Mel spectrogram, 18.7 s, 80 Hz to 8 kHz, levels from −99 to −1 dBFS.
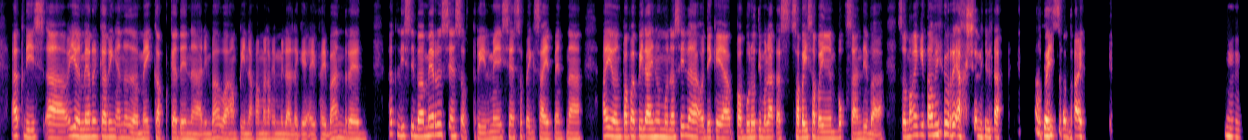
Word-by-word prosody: At 180 0 -1
least, 155 0 -2
ah, 140 -2 +3
ayun, 170 -2 +3
meron 160 +1 +2
ka 160 - +2
ring 160 -1 -1
ano, 145 +1 -4
'no 125 -2 +1 0.3
cap 135 -1 -3
ka - - 0
din 120 -1 -1
na 110 -2 -3
halimbawa, 120 +1 -4
ang 115 - -10
pinakamalaki 115 0 -5
mong 115 0 -5
ilalagay 110 +1 -3
ay 110 0 -5
500. 120 +1 -2 0.3
At 230 -2 -6
least, 185 0 -4
'di - - -2
ba, 165 0 +5
merong 200 +4 +2
sense 180 -1 -3
of 140 - -6
thrill, 125 -2 -4
may 135 +1 -1
sense 145 +1 -4
of 155 - -12
excitement 120 -2 -2
na 120 -1 -2 0.3
ayon, 170 -2 +4
papapilahin 165 0 +4
mo - - +2
muna 155 0 0
sila, 175 -2 +1
o - - 0
'di 150 +2 -2
kaya 140 -2 +3
pabunutin 150 +2 0
mo 145 - -2
lahat 150 -4 0
tapos 125 - -7
sabay-sabay 150 -2 +3
na 130 - -4
buksan, 120 -5 -3
'di 130 - -3
ba? 110 -1 -2 0.2
So - - +2
makikita 200 +4 +2
mo 205 - +3
yung 225 0 +3
reaction 185 -3 +3
nila 160 0 +1 0.5
sabay-sabay. 170 -3 +5 2.1
Hmm. 170 -3 0
150 Hz, 185 wpm, -23 LUFS, 120-165 Hz, 2.1 s, ba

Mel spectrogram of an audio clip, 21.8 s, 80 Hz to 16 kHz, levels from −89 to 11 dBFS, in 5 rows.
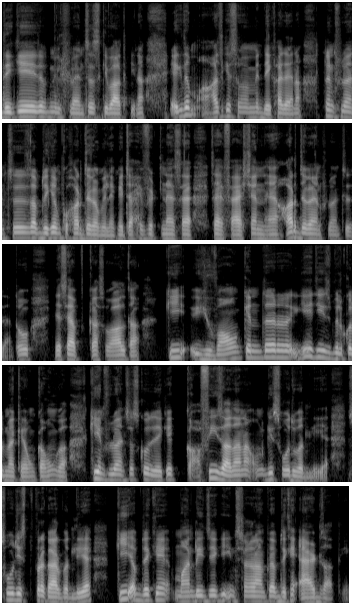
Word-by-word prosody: देखिए, 130 +3 +5
जब 130 -1 0
इन्फ्लुएंसर्स 110 -1 -4
की 120 - -4
बात 110 -1 +5
की - - -9
ना 115 +2 -4 0.3
एकदम 180 +3 +2
आज 120 +4 -2
के 150 +1 -3
समय 125 -3 -6
में 120 0 -6
देखा 105 +2 +2
जाए 105 -2 +2
ना, 110 - -4 0.3
तो 155 - +1
इन्फ्लुएंसर्स, 130 0 -1
अब 130 -2 +3
देखिए 125 +1 +3
हमको 125 -1 -4
हर 125 -1 +3
जगह 110 -2 +3
मिलेंगे 100 +1 -4
चाहे 110 +2 -3
फ़िटनेस 110 0 -4
है, 110 -2 +5 0.3
चाहे 115 -2 +1
फ़ैशन 105 +2 +1
है 110 +1 0
हर 140 +2 +7
जगह 120 -1 +3
इन्फ्लुएंसर्स 105 -2 -10
हैं। - - -16
तो, 120 +2 -1 0.3
जैसे 115 +1 +1
आपका 115 0 +2
सवाल 110 +1 +2
था 105 +1 0 0.4
कि, 170 0 -2
युवाओं 120 +3 -1
के - - +3
अंदर 165 +2 +2 0.2
ये 195 +1 -2
चीज़ 170 -4 -2
बिल्कुल 130 -2 -1
मैं 110 - +2
केहूँ 105 0 -3
कहूँगा 110 0 -2 0.3
कि, 170 - +5
इन्फ्लुएंसर्स 135 -2 -2
को 145 - +2
लेके 120 +2 0 0.2
काफ़ी 175 0 -1
ज़्यादा 125 -3 +7
ना 130 +1 +1
उनकी 130 +4 -5
सोच 125 -3 0
बदली 100 -3 -3
है। - - -7 0.3
सोच 155 -1 0
इस 150 -6 +1
प्रकार 115 -3 +7
बदली 110 0 -2
है 130 +3 +5 0.3
कि, 175 +1 +3
अब 145 - +2
देखें 145 +2 +1 0.2
मान 120 +1 +1
लीजिए 130 +1 0
कि 145 - -3
इंस्टाग्राम 125 -1 +1
पे 125 - +2
अब 120 - +1
देखें 115 +5 -1
ऐड्स 105 -3 +3
आती - - -9
हैं - - -23
120 Hz, 210 wpm, -26 LUFS, 110-135 Hz, 0.4 s, हर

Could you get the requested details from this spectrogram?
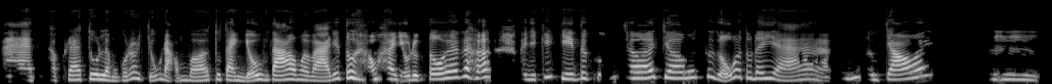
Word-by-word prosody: À, 190 - -3 0.3
thì 185 - -44
thật 190 -1 -10
ra 215 0 0
tui 235 +2 +2
là 210 - +3
một 175 - -7
người 185 - -4
rất - - -2
là 280 - -1
chủ 195 +5 -6
động 195 -2 -2
bà 175 - 0
ơi, 180 +2 +1
tui 230 - -5
toàn 190 -4 +1
dụ 160 - +2
người 215 - -5
ta 210 -1 +7
hông 235 -2 +3
à 205 - 0
bà 175 -2 +4
chứ 255 - -1
tui 300 +3 +5
hổng 220 0 -2
ai 245 -3 +2
dụ 190 0 0
được 210 0 +1
tui 245 +2 +3
hết 315 +2 +3
á, 330 -3 +4 0.3
tại 230 - -7
vì 225 - -3
cái 335 +10 -4
gì 250 -3 +2
tui 275 +4 -3
cũng 270 +6 -14
chơi 285 -2 0
hết 330 +2 +1
trơn 310 -3 +2
á, 290 +2 0
cứ 355 - -3
rủ - - 0
là 345 - -2
tui 295 -3 -4
đi 280 0 0
à, 185 -1 -2 0.4
tui 265 - -8
muốn 315 - -4
từ 220 -1 -7
chối, 265 - +3 0.6
ừm, 235 - -10
ừm. 220 -3 -5
235 Hz, 300 wpm, -19 LUFS, 205-285 Hz, 0.6 s, ta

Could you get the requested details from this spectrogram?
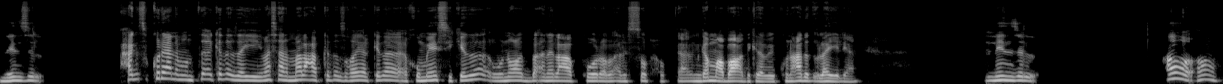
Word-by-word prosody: ننزل 175 +3 0 0.7
حجز 240 +3 -1
كورة 280 +2 -1
يعني 260 -3 +3
منطقة 215 +3 -4
كده 240 0 -4
زي 185 -3 +1
مثلًا 205 0 0
ملعب 200 +1 +2
كده 200 0 -6
صغير 185 +1 -1
كده 190 -3 -2
خماسي 180 +3 0
كده، 200 +4 -2
ونقعد 170 0 0
بَقى 170 0 -2
نلعب 165 -2 +3
كورة 160 -1 0
بَقى 150 0 -3
للصبح 145 +1 -6
وبتاع، 150 +1 -8
نجمّع 150 +1 +4
بعض 150 -1 +6
كده، 140 -1 -2
بيكون 140 +3 -3
عدد 165 -2 +3
قليل 140 -1 +1
يعني. 140 +1 -9 1.3
ننزل 185 -1 +1 1.3
آه، 265 -1 +5
آه 205 -4 -4
180 Hz, 150 wpm, -23 LUFS, 155-200 Hz, 1.3 s, بعض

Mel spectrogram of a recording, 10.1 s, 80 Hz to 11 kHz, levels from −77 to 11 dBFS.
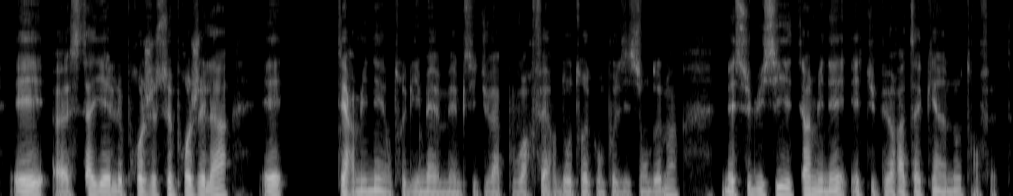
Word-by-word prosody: et 95 +3 +6
heu, 80 - +2
ça 100 +5 +1
y 100 - +4
est 100 - +7
le 90 -2 +1
projet 95 +2 0
ce 110 +3 0
projet-là 105 +4 +2 0.3
est 100 +1 +4 0.5
«terminé» 90 0 +3
entre 80 -2 -6
guillemets, 85 0 -1
même 80 -1 -4
si 75 - -11
tu 80 - -11
vas 80 -1 -3
pouvoir 85 0 -7
faire 85 +1 -3
d'autres 85 +1 -2
compositions 80 +1 -7
demain, 105 +7 -3 0.4
mais 90 -1 +3
celui-ci 100 +7 +1
est 110 - -1
terminé 100 -1 +3
et - - -3
tu - - -9
peux 90 - -3
rattaquer 90 +1 -1
un 90 0 -1
autre, 100 +1 -6
en - - -11
fait. - - -18
90 Hz, 200 wpm, -24 LUFS, 85-100 Hz, 0.5 s, est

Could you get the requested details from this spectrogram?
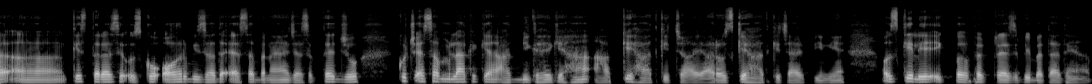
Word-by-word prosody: अ, 105 0 +1
किस 135 0 0
तरह 120 -1 +6
से 115 - 0
उसको - - +1
और 120 +3 +6
भी 120 -1 -3
ज़्यादा 110 -1 +1
ऐसा - - 0
बनाया 105 +1 -3
जा 105 -1 -3
सकता 100 +5 -1
है। 125 - +2
जो 115 +1 0 0.4
कुछ - - -1
ऐसा - - +5
मिलाकर 120 +1 +2
क्या - - +2
आदमी 110 +2 -4
कहे 110 0 -2
कि 110 - -2
हाँ 110 +4 -2
आपके 100 +7 -3
हाथ 100 -1 -5
की 105 - -4
चाय 90 -1 -2
यार 90 +2 -1
उसके 100 +1 +2
हाथ 95 -2 -6
की - - -5
चाय 90 -1 -3
पीनी 95 0 -11
है। 100 - -7 0.5
उसके 135 +3 +4
लिए 120 -1 +5
एक 110 - -6
परफ़ेक्ट 110 -1 +1
रेसिपी 105 +1 +1
बता 95 -1 -2
दें 90 0 -10
आप। 85 0 -16
105 Hz, 225 wpm, -26 LUFS, 100-115 Hz, 0.5 s, तरह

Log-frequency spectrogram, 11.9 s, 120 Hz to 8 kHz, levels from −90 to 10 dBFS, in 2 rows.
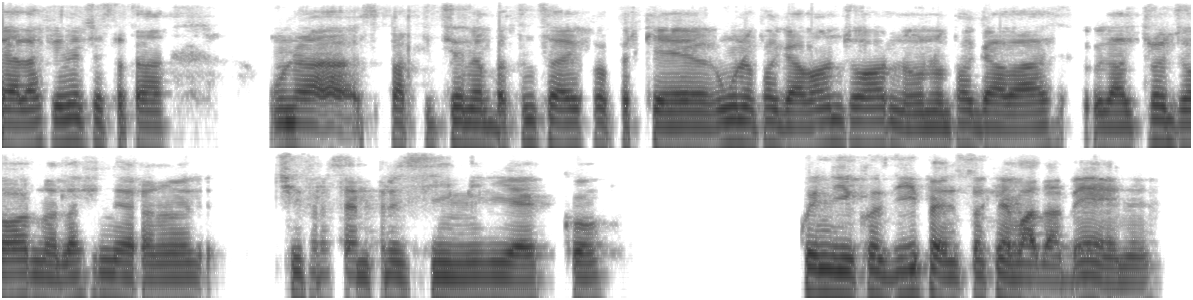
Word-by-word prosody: alla 125 0 +3
fine 135 +1 +1
c'è 130 - -3
stata 115 -1 -2 0.5
una 125 -1 +2
spartizione 125 +1 -2
abbastanza 130 +2 0
equa 125 0 -1
perché 115 0 +1
uno 125 +3 +3
pagava 120 -1 +2
un 130 - +1
giorno, 130 -3 +1
uno 110 0 +1
pagava 110 -1 +2
s 115 - -17 0.2
l'altro 115 +4 +1
giorno, 120 -2 +1
alla 110 +1 +1
fine 120 0 -2
erano 110 0 0 0.4
cifre 120 -2 -7
sempre 115 -1 -3
simili, 110 0 -1
ecco. 110 +1 -1 0.8
Quindi 135 -2 +4
così 130 +1 0
penso 115 0 0
che 120 0 +1
vada 105 -1 +1
bene. 100 -2 -2
115 Hz, 155 wpm, -21 LUFS, 110-125 Hz, 0.8 s, Quindi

